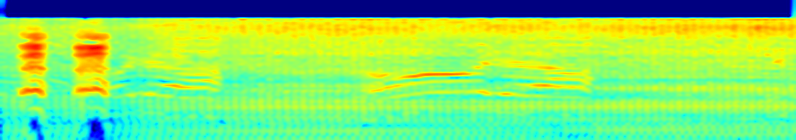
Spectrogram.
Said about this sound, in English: Looks like a tractor pull. I'm waiting for the engine to blow out the side.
